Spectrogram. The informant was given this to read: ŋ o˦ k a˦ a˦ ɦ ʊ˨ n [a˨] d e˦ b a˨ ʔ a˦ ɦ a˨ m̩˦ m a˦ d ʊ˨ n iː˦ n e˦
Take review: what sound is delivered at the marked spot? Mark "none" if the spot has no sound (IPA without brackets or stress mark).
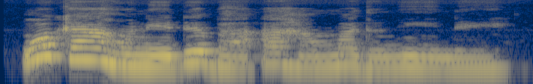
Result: e˨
